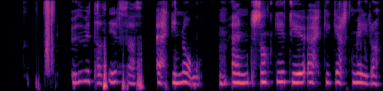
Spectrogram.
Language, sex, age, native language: Icelandic, female, 18-19, Icelandic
